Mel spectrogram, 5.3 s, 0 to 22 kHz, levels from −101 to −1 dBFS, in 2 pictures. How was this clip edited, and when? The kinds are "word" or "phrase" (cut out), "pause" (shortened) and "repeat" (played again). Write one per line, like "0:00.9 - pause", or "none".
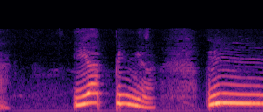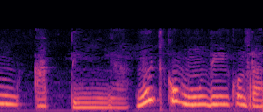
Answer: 0:04.0 - pause

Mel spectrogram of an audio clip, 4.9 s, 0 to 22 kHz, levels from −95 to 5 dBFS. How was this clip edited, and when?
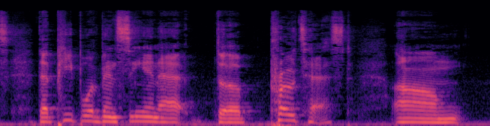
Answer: none

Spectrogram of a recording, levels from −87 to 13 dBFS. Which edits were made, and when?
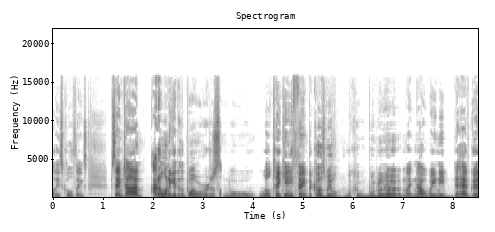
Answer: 0:03.3 - word

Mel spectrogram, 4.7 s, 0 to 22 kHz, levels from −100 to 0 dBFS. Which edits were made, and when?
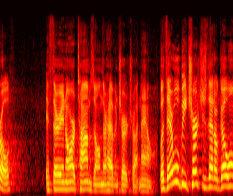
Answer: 0:03.1 - pause

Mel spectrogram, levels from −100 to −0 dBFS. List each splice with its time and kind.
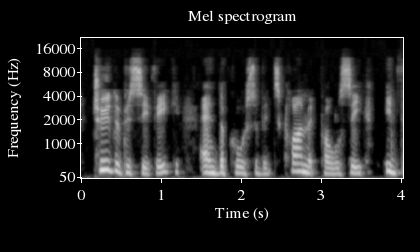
0:01.8 - phrase

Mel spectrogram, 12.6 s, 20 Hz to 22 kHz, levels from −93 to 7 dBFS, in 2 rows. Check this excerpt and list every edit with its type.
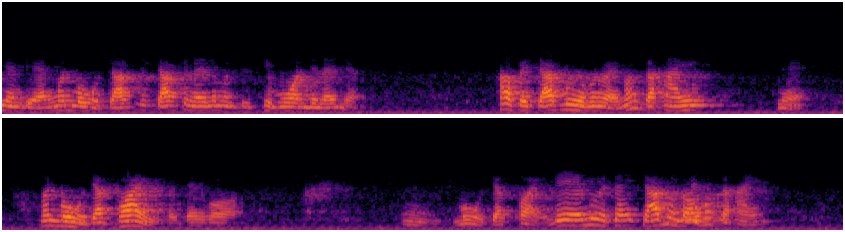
none

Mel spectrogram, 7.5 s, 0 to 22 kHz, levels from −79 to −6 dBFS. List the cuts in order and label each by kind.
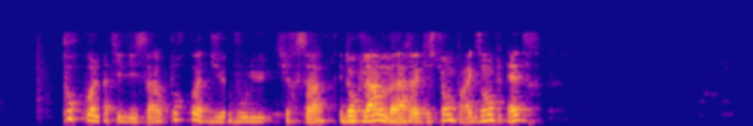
0:01.0 - word
0:02.2 - word
0:03.4 - pause
0:04.1 - word
0:04.6 - word

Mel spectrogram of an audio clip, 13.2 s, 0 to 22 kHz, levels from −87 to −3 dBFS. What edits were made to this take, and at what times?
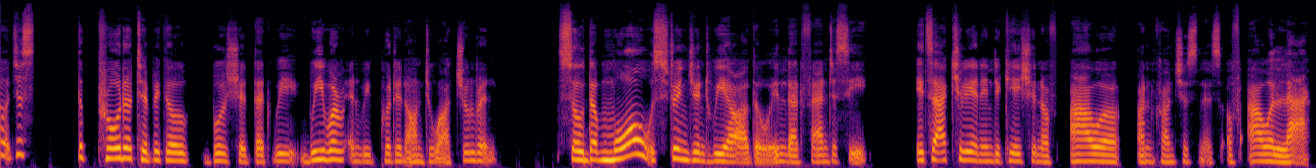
0:03.4 - phrase

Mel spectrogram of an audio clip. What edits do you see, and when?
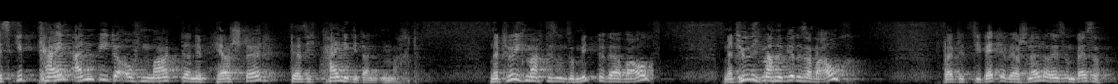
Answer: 0:02.1 - word
0:03.2 - word

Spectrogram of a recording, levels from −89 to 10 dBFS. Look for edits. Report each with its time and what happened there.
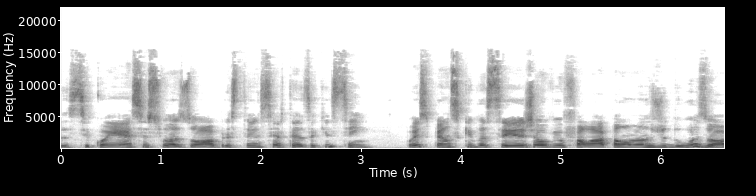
none

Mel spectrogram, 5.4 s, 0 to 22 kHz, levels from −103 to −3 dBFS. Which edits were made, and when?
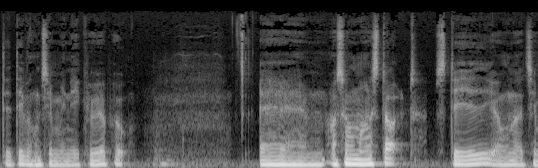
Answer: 0:04.3 - pause

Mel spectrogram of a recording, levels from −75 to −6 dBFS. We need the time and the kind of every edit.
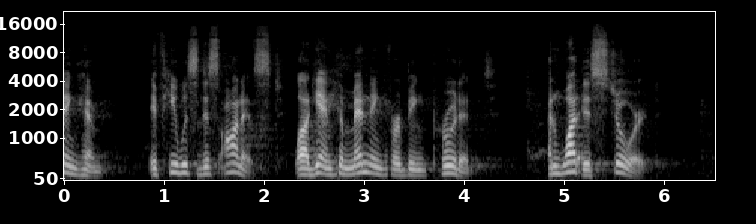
0:02.2 - pause
0:02.7 - word
0:03.2 - word
0:04.6 - pause
0:05.2 - phrase

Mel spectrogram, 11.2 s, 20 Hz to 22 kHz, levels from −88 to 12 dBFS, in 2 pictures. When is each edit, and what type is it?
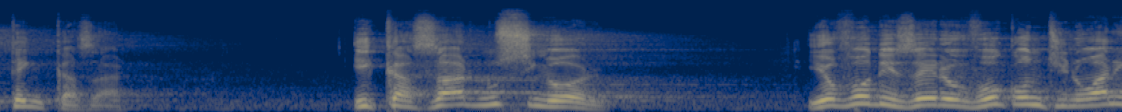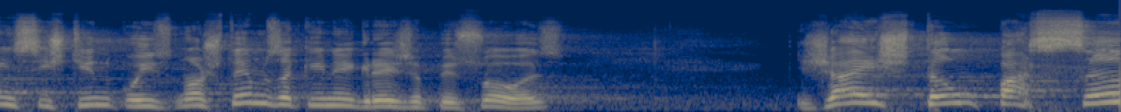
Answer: none

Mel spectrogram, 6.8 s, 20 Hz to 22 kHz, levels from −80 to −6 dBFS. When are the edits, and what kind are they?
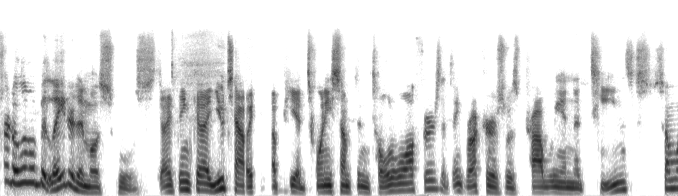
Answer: none

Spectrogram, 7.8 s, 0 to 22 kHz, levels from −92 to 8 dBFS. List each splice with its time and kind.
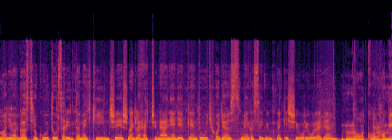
0:01.2 - word
0:02.5 - word
0:06.1 - repeat

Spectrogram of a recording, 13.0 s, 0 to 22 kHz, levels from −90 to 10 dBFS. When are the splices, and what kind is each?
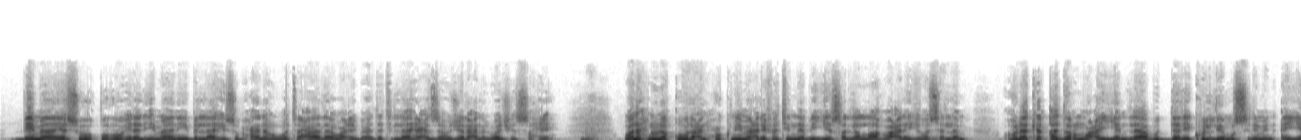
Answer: none

